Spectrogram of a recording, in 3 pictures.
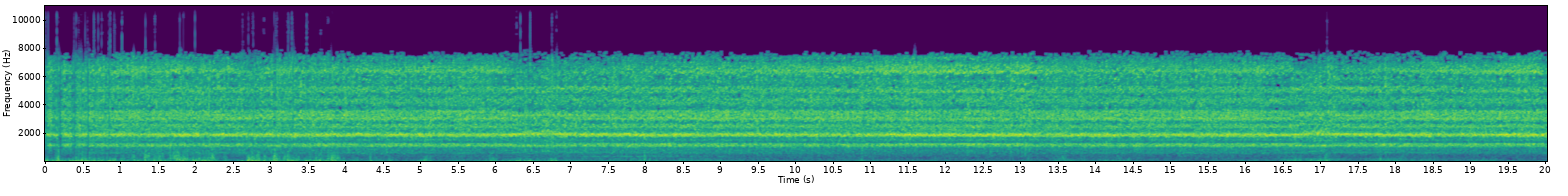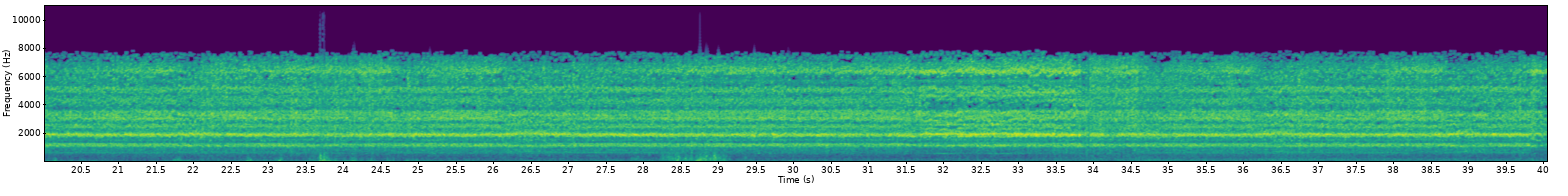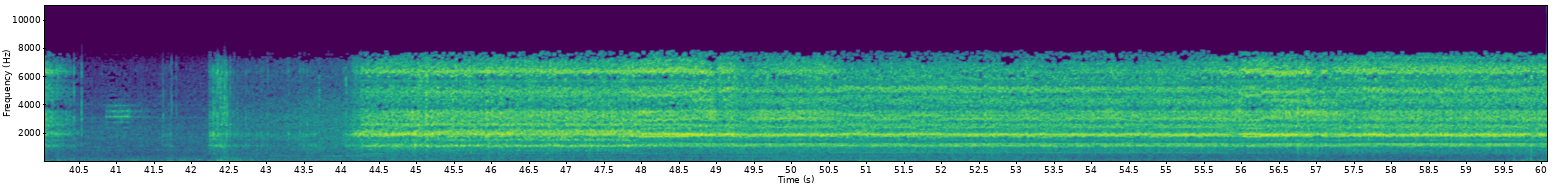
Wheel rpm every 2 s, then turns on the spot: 160, 160, 160, 160, 160, 160, 160, 160, 160, 160, 160, 160, 160, 160, 160, 160, 160, 160, 160, 150, 10, 20, 120, 160, 160, 160, 160, 160, 160, 160.
42-44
